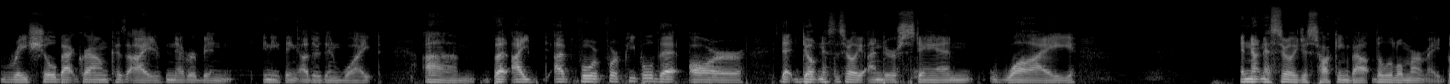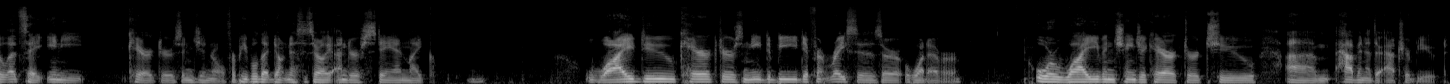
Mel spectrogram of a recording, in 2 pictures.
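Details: Real conversational speech from a man who stutters, a returning podcast guest describing a social strategy game; repetitions are audible; stuttering.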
